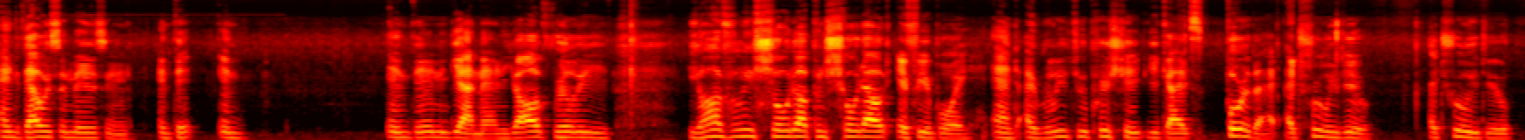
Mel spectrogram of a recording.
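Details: Male streamer with a self-described speech impediment causing stuttering and tripping over words; repeated phrases audible.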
